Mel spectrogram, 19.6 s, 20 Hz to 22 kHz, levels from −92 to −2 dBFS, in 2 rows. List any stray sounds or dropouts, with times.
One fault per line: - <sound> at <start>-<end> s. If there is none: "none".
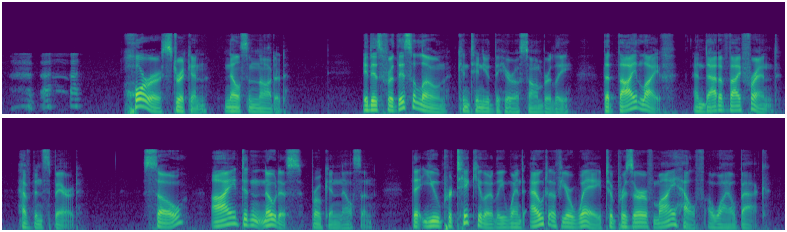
- laugh at 0.1-1.0 s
